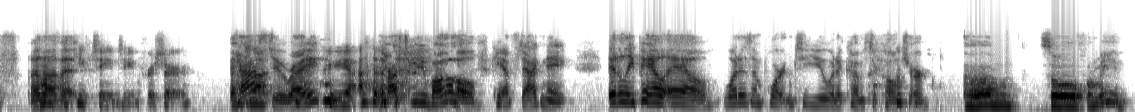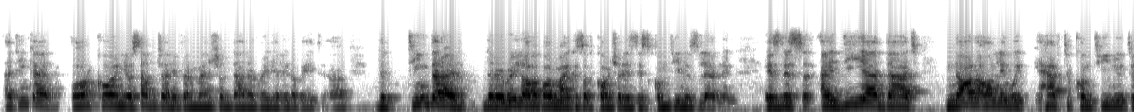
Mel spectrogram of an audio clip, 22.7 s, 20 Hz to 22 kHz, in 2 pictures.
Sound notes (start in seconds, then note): 2.5 laughs; 8.5 giggles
